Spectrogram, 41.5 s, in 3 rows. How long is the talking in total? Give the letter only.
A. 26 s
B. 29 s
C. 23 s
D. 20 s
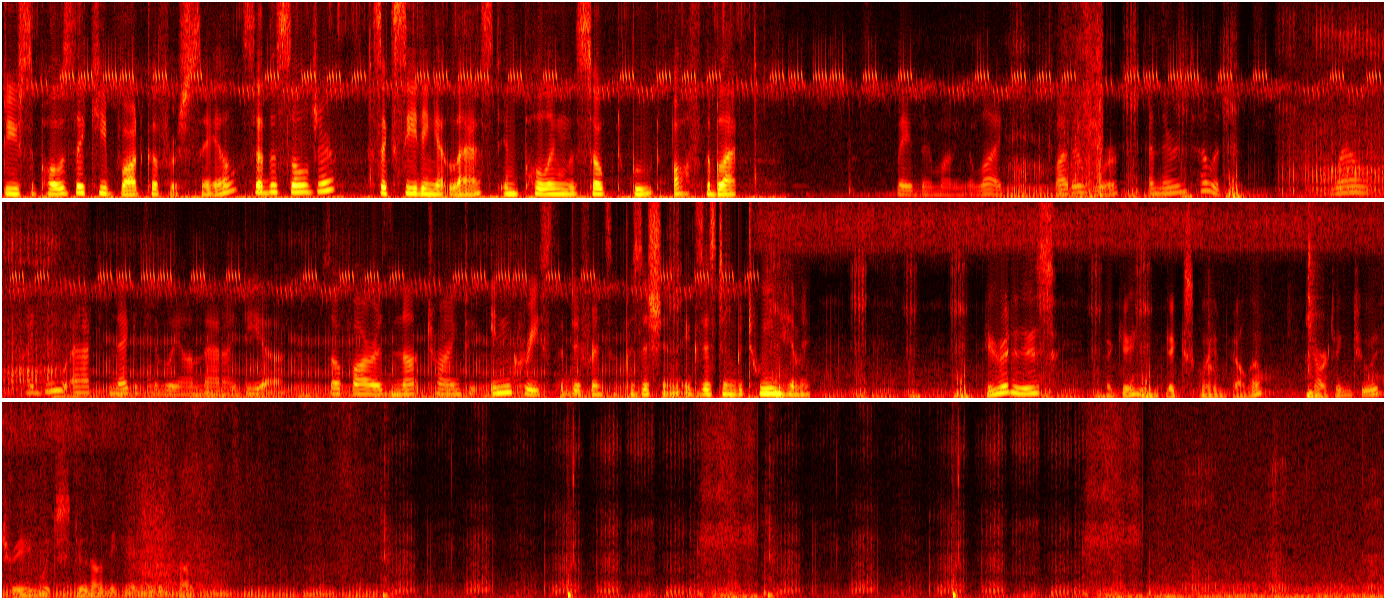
A.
